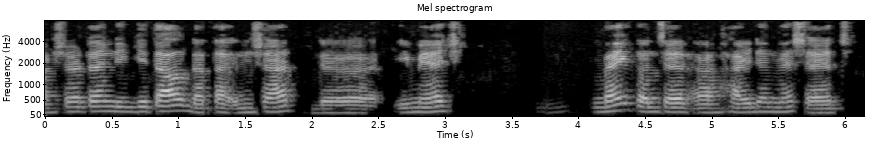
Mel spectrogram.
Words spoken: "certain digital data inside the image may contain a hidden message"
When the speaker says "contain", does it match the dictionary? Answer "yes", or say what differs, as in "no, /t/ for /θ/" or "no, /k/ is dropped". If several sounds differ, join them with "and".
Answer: no, /s/ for /t/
